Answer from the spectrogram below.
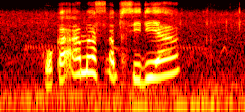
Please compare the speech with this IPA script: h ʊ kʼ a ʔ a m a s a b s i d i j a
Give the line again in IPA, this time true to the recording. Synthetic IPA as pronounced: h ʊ kʼ a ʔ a m a s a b s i d i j a

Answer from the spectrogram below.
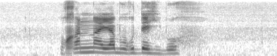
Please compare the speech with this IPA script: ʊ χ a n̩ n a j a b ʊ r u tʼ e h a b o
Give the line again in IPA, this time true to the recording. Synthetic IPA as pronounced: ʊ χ a n̩ n a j a b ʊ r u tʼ e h i b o

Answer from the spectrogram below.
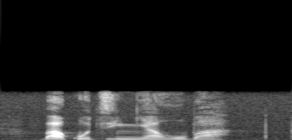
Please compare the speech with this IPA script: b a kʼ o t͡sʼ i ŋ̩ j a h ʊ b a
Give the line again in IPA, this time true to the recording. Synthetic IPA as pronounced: b a kʼ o t͡sʼ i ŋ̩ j a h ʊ b a

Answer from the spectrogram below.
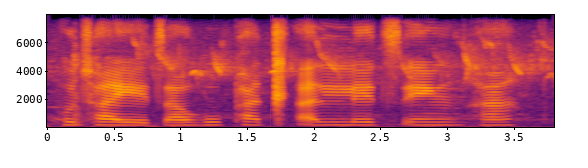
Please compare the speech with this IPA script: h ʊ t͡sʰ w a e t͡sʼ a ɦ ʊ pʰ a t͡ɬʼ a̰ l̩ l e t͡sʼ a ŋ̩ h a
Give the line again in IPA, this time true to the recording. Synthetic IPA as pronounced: h ʊ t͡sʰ w a e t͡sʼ a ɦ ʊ pʰ a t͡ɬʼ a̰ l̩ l e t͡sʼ e ŋ̩ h a

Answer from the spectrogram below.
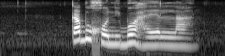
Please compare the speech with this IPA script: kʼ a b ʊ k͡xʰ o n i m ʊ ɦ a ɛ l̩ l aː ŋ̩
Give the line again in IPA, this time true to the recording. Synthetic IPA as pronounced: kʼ a b ʊ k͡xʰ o n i b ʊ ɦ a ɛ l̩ l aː ŋ̩

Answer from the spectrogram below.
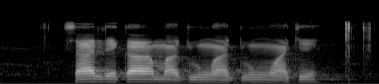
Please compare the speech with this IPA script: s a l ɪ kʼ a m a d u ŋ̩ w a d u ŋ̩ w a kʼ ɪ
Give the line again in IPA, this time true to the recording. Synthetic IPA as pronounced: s a l ɪ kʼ a m a d u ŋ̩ w a d u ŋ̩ w a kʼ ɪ

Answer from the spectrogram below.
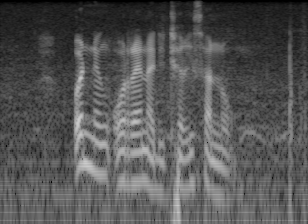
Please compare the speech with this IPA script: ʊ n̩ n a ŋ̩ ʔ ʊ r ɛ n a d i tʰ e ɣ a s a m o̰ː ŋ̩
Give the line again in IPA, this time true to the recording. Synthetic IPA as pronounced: ʊ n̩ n e ŋ̩ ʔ ʊ r ɛ n a d i tʰ e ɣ i s a n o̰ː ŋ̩

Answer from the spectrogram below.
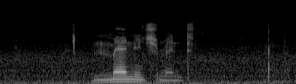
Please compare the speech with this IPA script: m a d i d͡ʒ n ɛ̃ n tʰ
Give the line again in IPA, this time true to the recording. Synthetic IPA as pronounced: m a n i d͡ʒ m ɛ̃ n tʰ

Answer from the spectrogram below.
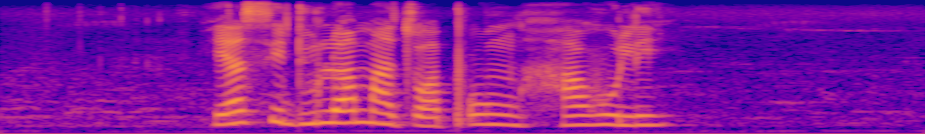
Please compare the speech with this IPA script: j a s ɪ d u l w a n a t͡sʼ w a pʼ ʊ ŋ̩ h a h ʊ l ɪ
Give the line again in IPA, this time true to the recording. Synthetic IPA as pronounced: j a s ɪ d u l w a m a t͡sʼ w a pʼ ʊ ŋ̩ h a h ʊ l ɪ

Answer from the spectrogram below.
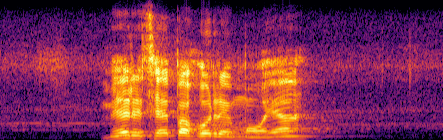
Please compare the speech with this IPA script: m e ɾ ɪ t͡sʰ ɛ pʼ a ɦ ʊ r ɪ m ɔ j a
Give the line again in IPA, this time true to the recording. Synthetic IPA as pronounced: m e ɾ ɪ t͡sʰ ɛ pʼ a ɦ ʊ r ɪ m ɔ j a

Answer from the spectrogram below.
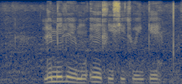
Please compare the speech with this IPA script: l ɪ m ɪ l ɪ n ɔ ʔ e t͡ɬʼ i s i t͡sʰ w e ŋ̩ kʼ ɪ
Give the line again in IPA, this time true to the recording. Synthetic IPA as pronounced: l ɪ m ɪ l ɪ m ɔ ʔ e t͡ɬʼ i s i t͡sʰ w e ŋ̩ kʼ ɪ

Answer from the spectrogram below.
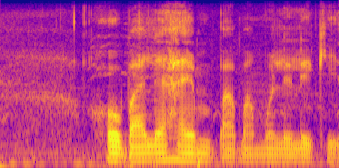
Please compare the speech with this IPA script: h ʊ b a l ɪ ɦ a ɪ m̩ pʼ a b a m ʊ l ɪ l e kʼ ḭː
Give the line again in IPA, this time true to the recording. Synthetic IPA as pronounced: h ʊ b a l ɪ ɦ a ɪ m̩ pʼ a b a m ʊ l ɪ l e kʼ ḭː

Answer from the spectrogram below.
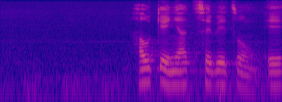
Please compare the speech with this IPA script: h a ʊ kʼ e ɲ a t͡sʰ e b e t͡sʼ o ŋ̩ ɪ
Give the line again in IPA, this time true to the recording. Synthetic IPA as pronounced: h a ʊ kʼ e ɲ a t͡sʰ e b e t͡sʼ o ŋ̩ ɪ

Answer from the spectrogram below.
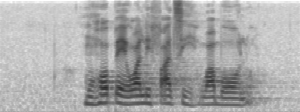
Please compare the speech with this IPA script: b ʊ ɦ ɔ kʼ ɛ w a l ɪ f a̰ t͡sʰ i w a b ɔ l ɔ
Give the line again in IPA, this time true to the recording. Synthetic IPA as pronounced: m ʊ ɦ ɔ pʼ ɛ w a l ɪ f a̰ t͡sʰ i w a b ɔː l ɔ

